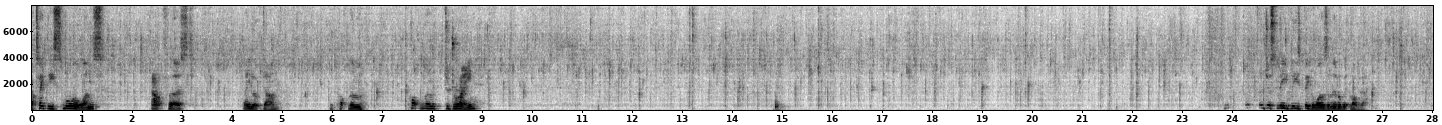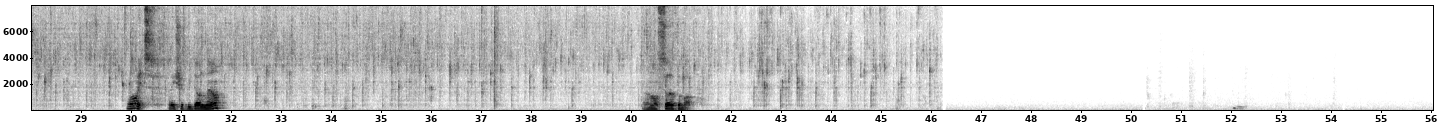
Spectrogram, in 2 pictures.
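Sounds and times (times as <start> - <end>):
oysters sizzling in a frying pan: 0.0 - 46.3
knock: 14.8 - 15.1.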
